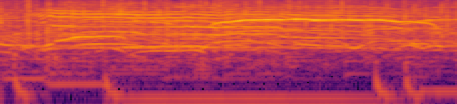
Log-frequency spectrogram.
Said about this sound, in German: In Zukunft, verkündet Josie, gibt es jeden Sonntag Schokopudding. Alle jubeln.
